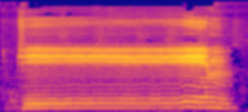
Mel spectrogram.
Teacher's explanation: জিম, জিব্বার মাঝখানে উপরে তালুতে চাপ দিয়ে, জিম। হরকত আসলে তাড়াতাড়ি।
